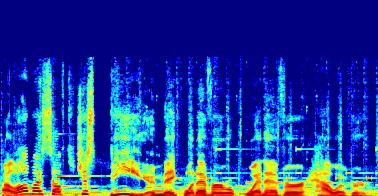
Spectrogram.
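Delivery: high, measured inspirational recital; affirmation reading. Acted. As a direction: deliver a lofty mock affirmation, climbing at the end. Reads words of encouragement.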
